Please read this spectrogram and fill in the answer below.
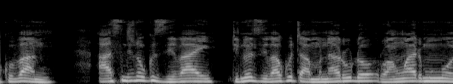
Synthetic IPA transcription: kuʋaːn̤u | asindino̞k̬uziʋaːindino̞ziʋak̬ut̬amunaɾuɗo̞rwamwaɾimuŋo̞ː

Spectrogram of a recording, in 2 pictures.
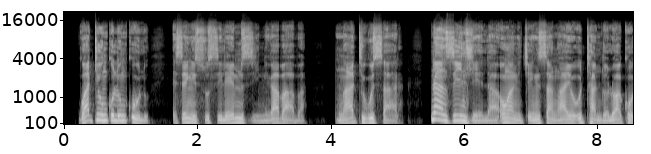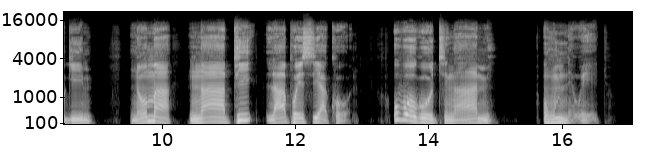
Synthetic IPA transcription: ɣwatʰiuŋkʼuluŋkʼulu | ɛseŋisusilɛem̩ziniɣaβaβa | ŋatʰiɣusaɾa | nant͡sʼiːnd͡ɮʱɛlaʔɔ̰ŋaŋit͡ʃʼeŋisaŋajɔutʰandʱɔlwakʰɔɣiːmi | nɔma | ŋapʰi | lapʰɔesijakʰɔːna | uβɔɣutʰiŋami | uŋum̩nɛ̰weːtʰu̥

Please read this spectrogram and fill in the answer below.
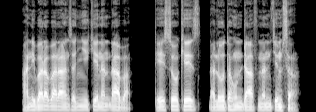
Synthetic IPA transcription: ʔɐnɪbɐɾɐbɐɾaːns̬ɐɲːiːkeːnːɐnᶑaːbɐ̰ | t̪e̞ːsːo̞ːke̞ːsᶑɐlo̞ːt̪ɐhʊnd̪aːfnɐnt͡ʃʼɪmsɐ

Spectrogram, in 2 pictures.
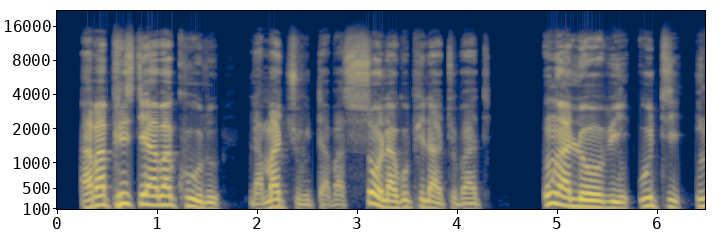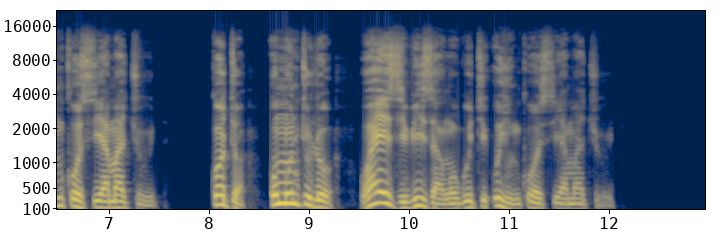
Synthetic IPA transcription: aβapʰris̬tʼiaβakʰulu | lamad̥ʒ̥ʱud̥ʱaβasɔlaɣupʰilatʰuβatʰi̥ | uŋaloβiutʰiːŋkʼosijamad̥ʒ̥ʱuːd̥ʱḁ | ɣɔd̥ʱwa | umuntʼulɔ | wajeziβizaŋoɣutʰiʔujiŋkʼosijamad̥ʒ̥ʱuːd̥ʱa

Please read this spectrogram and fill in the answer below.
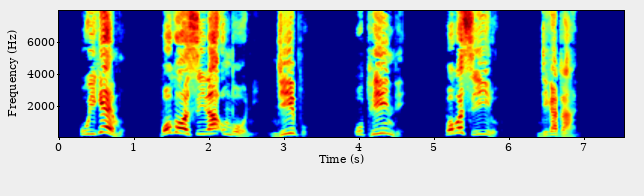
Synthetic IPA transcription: uwik̬ɛmɔ | ɓɔkɔsilaʔumbɔni | ndipɔ | upʰimbɛ | ɓɔkɔsiɾɔ | ndikata̰ːni

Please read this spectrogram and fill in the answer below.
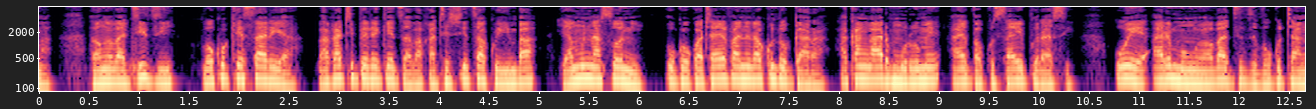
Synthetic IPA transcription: ʋamwe̞ʋad͡zid͡zi | ʋo̞kukesaɾia | ʋakatip̬e̞ɾe̞k̬e̞d͡zaʋakatiʂit͡sakuimba | jamunaso̞ːni | uko̞kwataifaniɾakundo̞ɡʱaɾaːkaŋɡaːɾimuɾume̞aib͡vakusaipuɾaːsi | uje̞ʔaɾimumwe̞waʋad͡zid͡ziʋo̞k̬utaːŋɡa

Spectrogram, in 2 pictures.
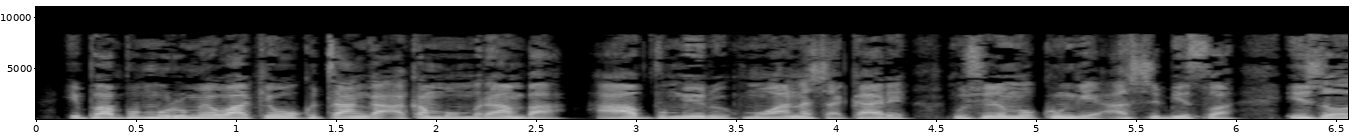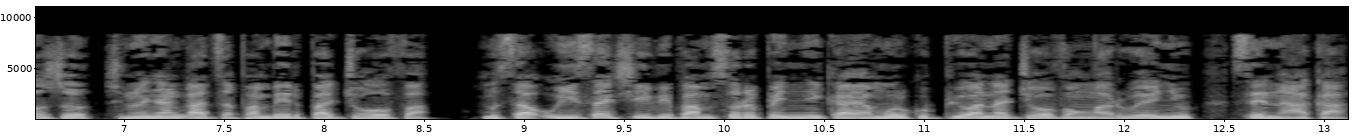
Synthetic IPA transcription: ipap̬o̞muɾume̞wake̞wok̬utaŋɡaʔːkambo̞muɾambaɦaːb͡vumirwikumuwanaʐakaːɾe̞ | muʃure̞mo̞kuŋɡe̞ʔaʂiɓiːswa | iʐo̞ʐo̞ʐ̥ino̞ɲaŋɡad͡zapambe̞ɾipad͡ʒe̞ɦo̞ːvʱa | musaʔujis̬at͡ʃiʋip̬amusoɾo̞pe̞ɲikajamurikupiwanad͡ʒe̞ɦo̞vʱamwaɾiwe̞ɲu | se̞n̤aːka

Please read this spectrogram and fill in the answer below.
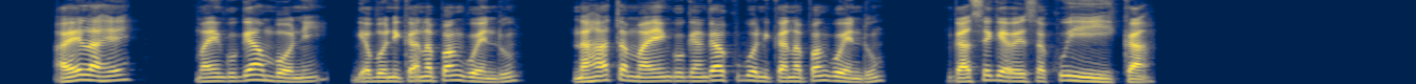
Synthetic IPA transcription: a̰ɛlaɦɛ | mahɛŋɡuɡambɔniɡabɔnikanapaŋɡwɛndu | naɦatamahɛŋɡuɡaŋɡakubɔnikanapaŋɡwɛndu | ŋɡasɛɡawɛsakuhihika̰

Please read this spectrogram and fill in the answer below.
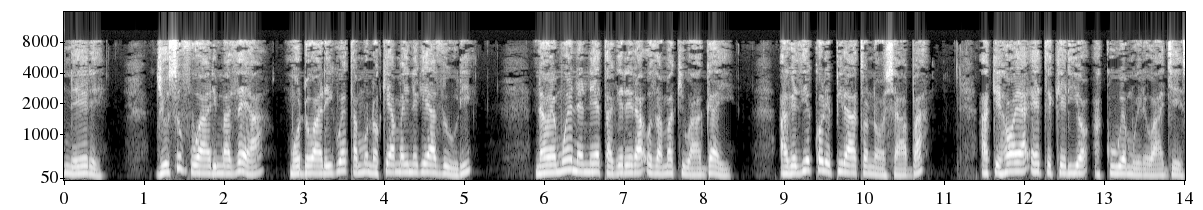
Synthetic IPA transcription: neːɾe | d͡ʒusufuwaːɾimaðɛa | moːndowaɾeiɣwɛtamonɔkeamaineɣeaðuɾi | nawɛmwɛnɛneɛtaɣeɾeɾaʔoðamakiwaːɡai | aɣeðiekoɾepiɾatɔnɔɕabaː | keɦɔjaʔɛtekeɾiɔʔakuːwɛmweɾewad͡ʒɛːs

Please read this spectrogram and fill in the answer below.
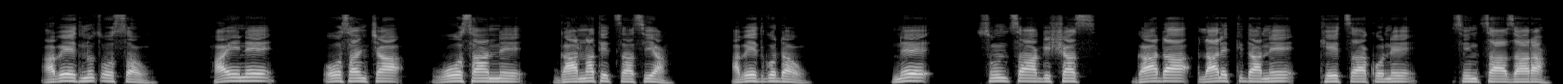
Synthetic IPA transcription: ʔɐbe̞ːt̪nʊt͡sʼo̞ːsːɐw | hɐjnɛ | ʔo̞ːsɐnt͡ʃːa | wo̞ːsaːnːɛ | ɡaːnːɐt̪ɛt͡sːasɪjɐ̰ | ʔɐ̰be̞ːt̪ɡɔd̪ɐw | nɛ | sʊnt͡sːaːɡɪʃːɐs | ɡaːd̪ɐlaːlɛt̪ːɪd̪ɐnɛ | ke̞ːt͡sːaːkɔnɛ | sɪnt͡sːaːzaːɾɐ

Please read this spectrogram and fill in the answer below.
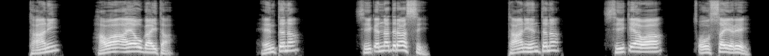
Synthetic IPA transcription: t̪aːnɪ | hɐwaːɐjɐwɡɐjt̪a̰ː | hɪnt̪ːɛnɐ | siːkʼɛnːɐd̪ɪɾaːsːɛ̰ | t̪aːnɪhɪnt̪ːɛnɐ | siːkʼɪjaːwaː | t͡sʼo̞ːsːɐjɛɾeː

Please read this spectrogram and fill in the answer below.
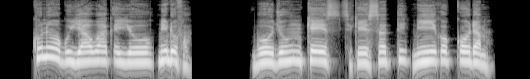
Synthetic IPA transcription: kʊnoːɡʊjːaːwaːkʼɐjːoːnɪᶑʊfɐ | boːd͡ʒuːŋke̞ːsɪke̞ːsːɐt̪ːɪniːkʼɔkʼːo̞ːd̪ɐmɐ̥

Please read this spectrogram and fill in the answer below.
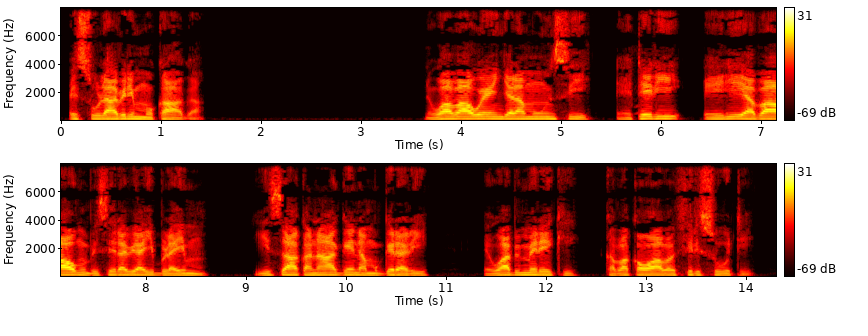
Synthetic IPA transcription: esuːlaːβiɾimumukaːɡa̰ | ne̞waːβawe̞ːɲɟalamuːnsi | ete̞ɾi | eɾie̞ːjaβaːwo̞muβise̞ːɾaβjaibuɾahimu | jisaːkanaːɡe̞ːndamuɡe̞ɾaɾi | ewaβime̞ɾe̞ki | kaβakawaβafiɾisuːtḭ

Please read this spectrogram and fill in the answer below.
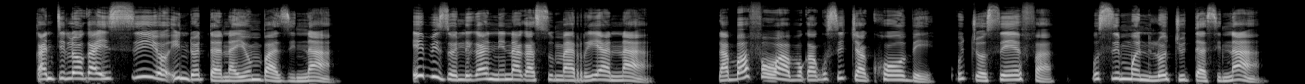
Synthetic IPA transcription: ɣantʼilɔɣajisijɔʔindʱɔd̥ʱanajom̩bʱazina | iβizɔliɣaninaɣasumarijana̰ | laβɔfɔwaβɔɣaɣusid̥ʒ̥ʱakʰɔβɛ̰ | ud̥ʒ̥ʱɔsɛfa̰ | usimonilod̥ʒ̥ʱud̥ʱasina

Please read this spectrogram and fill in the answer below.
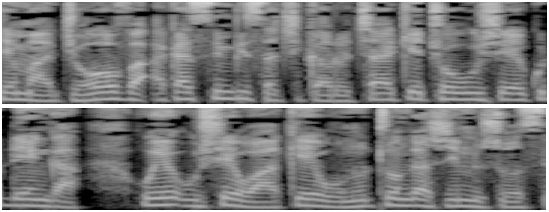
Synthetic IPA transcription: emad͡ʒe̞ɦo̞vʱaʔakasimbisat͡ʃiɡʱaɾo̞t͡ʃake̞t͡ʃo̞uʃeekuɗe̞ːŋɡa | uje̞uʃe̞ɦwake̞ɦuno̞to̞ŋɡaʐin̤uʐo̞ːse

